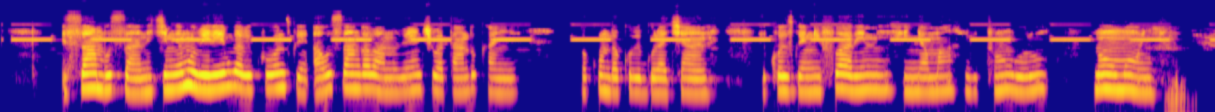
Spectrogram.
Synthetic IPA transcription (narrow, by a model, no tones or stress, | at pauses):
isaːmbusanicimŋe̞muβiɾibɡaβikʰuːnzɡwe̞ʔahosaːŋɡaβaːn̥huβe̞ːnʃiβataːndukʰaɲe̞ | βakuːndakuβiɡuɾacaːne̞βikʰo̞zɡwe̞mŋiːfaɾiniːɲamaiβitʰuːŋɡuɾunomumuːɲa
